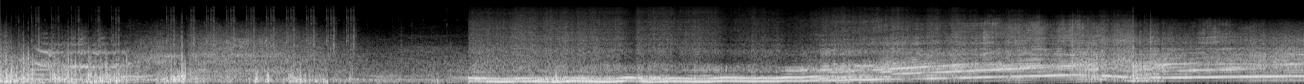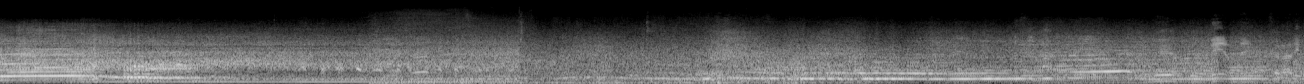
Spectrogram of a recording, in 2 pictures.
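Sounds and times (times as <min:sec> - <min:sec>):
car engine accelerating hard: 0:04.6 - 0:15.0.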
